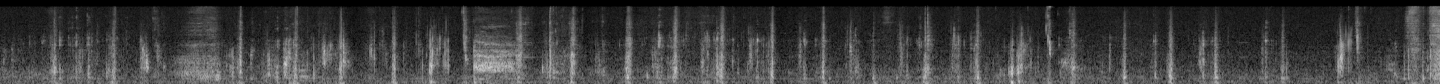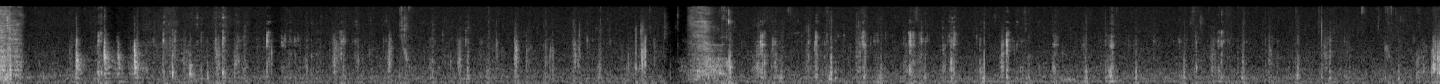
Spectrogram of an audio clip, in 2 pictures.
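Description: Close-miked eating sounds of a person chewing seafood jjamppong noodles, full of small wet mouth clicks. There are two louder, noisier moments, about halfway through and about two-thirds through.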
